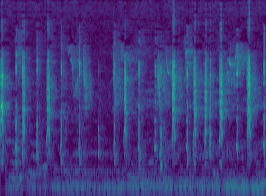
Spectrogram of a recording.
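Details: Fighting chukar partridge from Qubodiyon, Tajikistan, in a steady series of sharp, raspy chuck notes repeated two to three times a second over a constant low rumbling background.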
